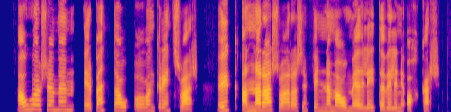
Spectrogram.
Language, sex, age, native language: Icelandic, female, 18-19, Icelandic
